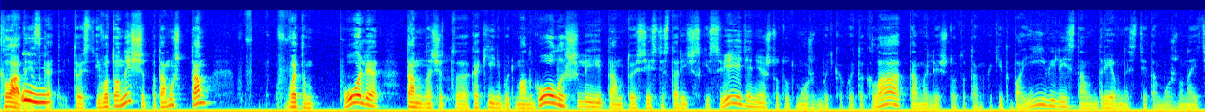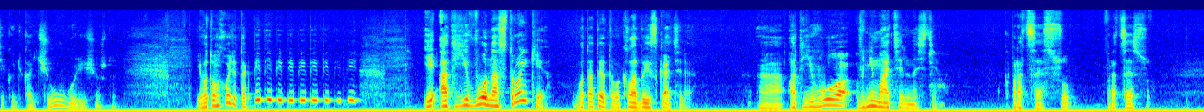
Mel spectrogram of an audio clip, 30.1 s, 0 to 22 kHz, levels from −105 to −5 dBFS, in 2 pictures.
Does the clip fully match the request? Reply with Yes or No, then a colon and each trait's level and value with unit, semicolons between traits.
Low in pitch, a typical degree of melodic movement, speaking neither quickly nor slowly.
No: low, 110 Hz; wide, 8.5 semitones; average, 135 wpm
